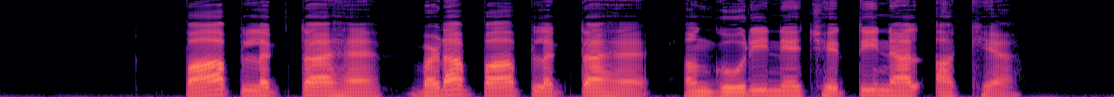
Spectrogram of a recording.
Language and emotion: Punjabi, neutral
